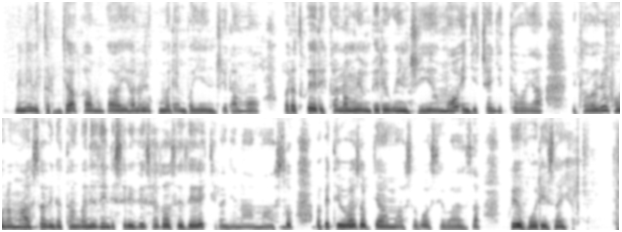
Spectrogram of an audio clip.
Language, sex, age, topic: Kinyarwanda, female, 18-24, health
